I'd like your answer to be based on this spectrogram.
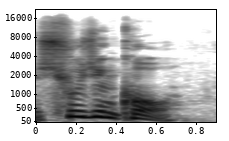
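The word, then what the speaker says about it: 슈진코 (主人公): 똑같은 한자어로 일본, 어, 일본어로는 이제 발음이 이제 슈진코.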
